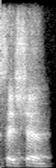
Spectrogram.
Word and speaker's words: Seychelles: What about seashells? Seychelles? I don't. How's that pronounced? It's in the Caribbean. It's French. It's Seychelles.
